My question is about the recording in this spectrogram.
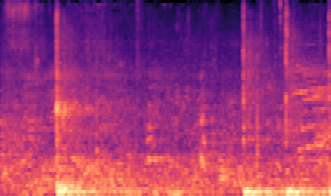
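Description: A basketball bouncing on a hardwood court, with a loud bounce about a second in and more near the end, over the voices of a crowd in a gym.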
